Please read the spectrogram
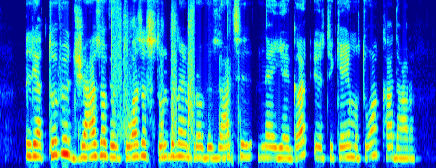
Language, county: Lithuanian, Kaunas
